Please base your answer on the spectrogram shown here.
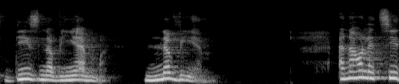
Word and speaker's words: dix-neuvième: Yes, it's not dix-neuvième. It's dix-neuvième.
